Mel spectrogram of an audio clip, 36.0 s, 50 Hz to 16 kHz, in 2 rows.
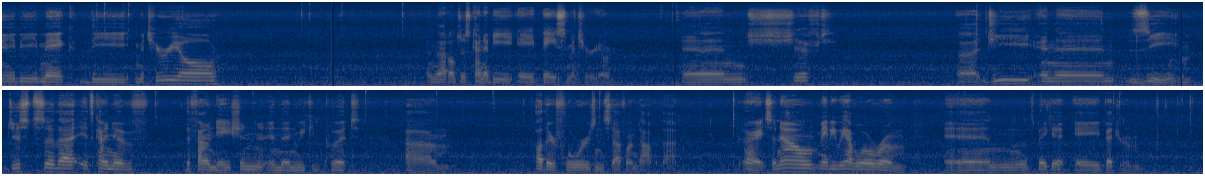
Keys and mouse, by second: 0.8 click, 8.4 shift+a, 14.6 g, 21.7-25.7 middle drag, 25.7 shift+a, 27.5-28.9 middle drag, 32.3 click, 34.7 click.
